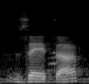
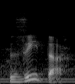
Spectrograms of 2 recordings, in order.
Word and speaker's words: Zeta: that does this okay The Zeta a mono Greek is called Zita okay so there's a different pronunciation for the name of the of the letter and um but you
